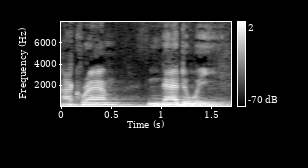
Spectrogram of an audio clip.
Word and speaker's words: Akram Nadwi: Akram Nadwi. A-K-R-A-M. Akram Nadwi.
